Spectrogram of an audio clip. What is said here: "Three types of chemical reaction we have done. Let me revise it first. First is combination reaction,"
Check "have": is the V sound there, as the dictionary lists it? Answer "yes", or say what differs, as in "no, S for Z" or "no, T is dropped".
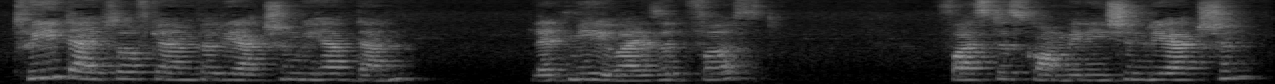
yes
